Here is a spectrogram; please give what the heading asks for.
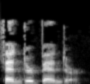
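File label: "fender bender", English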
